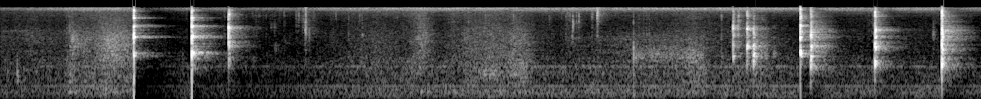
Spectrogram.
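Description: A whisk works butter into orange sponge cake batter in a bowl, giving a quiet scraping bed broken by irregular sharp metallic clinks, some single and some in quick clusters.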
